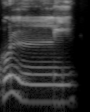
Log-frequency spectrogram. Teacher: lamnya dibaca dobel ada tasdidnya biar tampak dobel maka ditekan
